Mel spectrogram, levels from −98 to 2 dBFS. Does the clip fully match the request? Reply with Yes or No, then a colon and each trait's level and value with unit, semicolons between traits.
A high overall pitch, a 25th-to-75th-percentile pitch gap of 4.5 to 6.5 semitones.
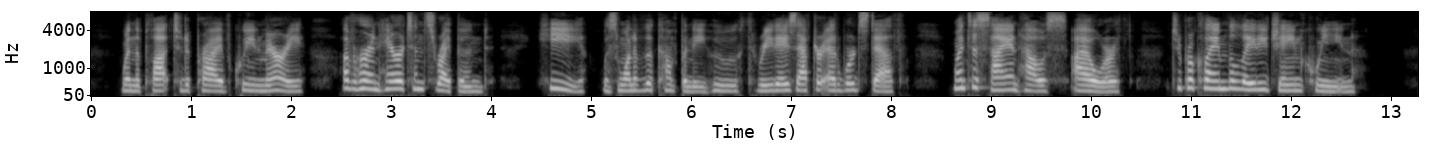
Yes: high, 215 Hz; average, 4.9 semitones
